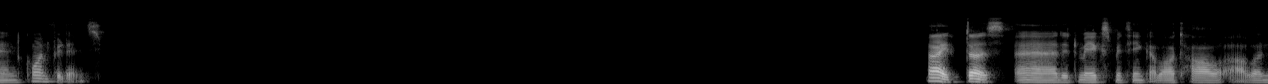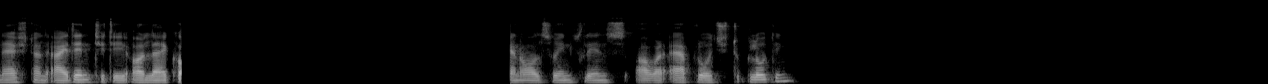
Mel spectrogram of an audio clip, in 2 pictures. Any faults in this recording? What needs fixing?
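There's an audio dropout to a faint residue from 14.49 to 17.78 s, about 3.3 s where the speech vanishes abruptly and only hiss remains, roughly 50 dB down, so the chain stayed live but likely lost its feed. Check and secure that source connection before recording.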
